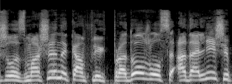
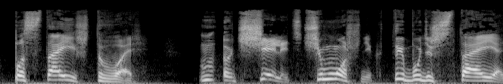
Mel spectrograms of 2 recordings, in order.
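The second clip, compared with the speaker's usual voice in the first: mock-haughty, contemptuous, much slower. Acting out a man on a crosswalk who makes you wait, with a mock-haughty put-down. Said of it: "смотрит на тебя как бы свысока".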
